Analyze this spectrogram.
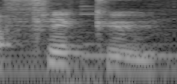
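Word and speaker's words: wheku: So, this is um a fu. W H E KU is how you spell it. While language is an F.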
